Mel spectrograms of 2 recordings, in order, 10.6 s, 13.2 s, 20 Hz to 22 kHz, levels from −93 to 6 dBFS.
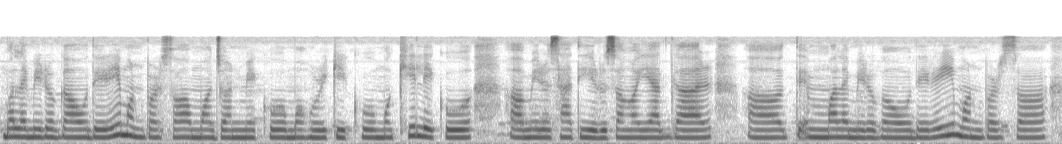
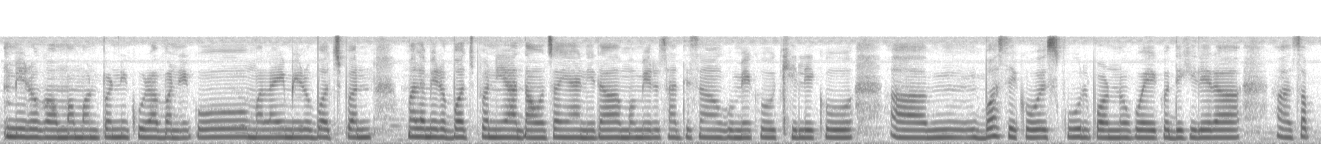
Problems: constant background noise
